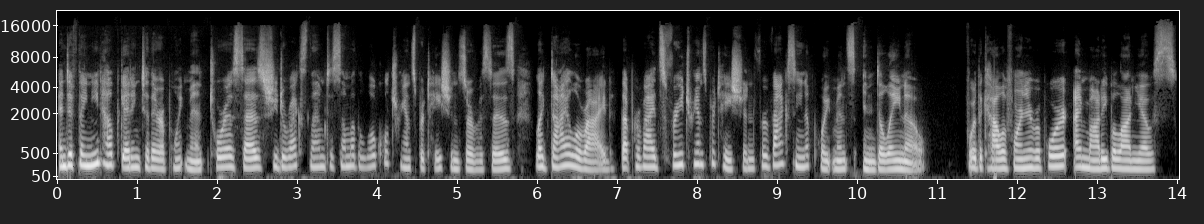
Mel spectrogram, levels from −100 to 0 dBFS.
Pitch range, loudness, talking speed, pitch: 175-220 Hz, -20 LUFS, 165 wpm, 195 Hz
